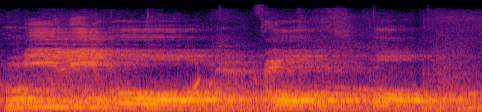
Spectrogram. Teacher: You do sometimes get some O, A-W in German, but this is a pure O for sure.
